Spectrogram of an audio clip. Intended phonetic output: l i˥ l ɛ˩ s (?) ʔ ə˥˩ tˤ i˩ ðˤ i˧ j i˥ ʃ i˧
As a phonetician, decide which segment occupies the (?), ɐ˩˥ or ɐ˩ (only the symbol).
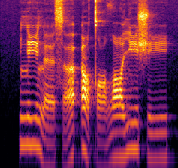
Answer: ɐ˩˥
